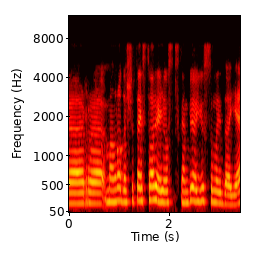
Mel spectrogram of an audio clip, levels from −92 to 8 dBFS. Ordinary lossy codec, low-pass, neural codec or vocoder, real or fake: AAC, 64 kbps; 7.2 kHz; none; real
